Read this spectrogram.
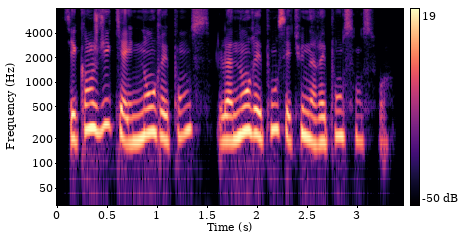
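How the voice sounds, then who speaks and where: A woman's voice: medium pitch, fairly quick, dark tone, no echo, studio quality. A woman, a shaman and medium, telling an anecdote in an interview and quoting the people in it. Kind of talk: interview storytelling.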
